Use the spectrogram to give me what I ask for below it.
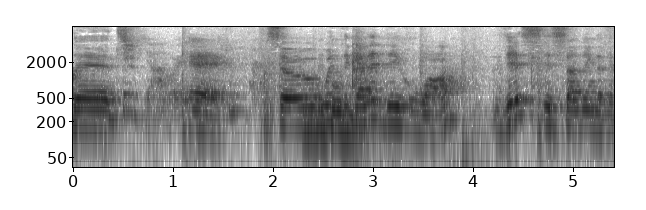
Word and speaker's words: Galette des Rois: Okay, so with the Galette des Rois, This is something that the Did you guys catch did. That? It's the fondue. Did I say it right? What is it? Exactly. Galette des Rois.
